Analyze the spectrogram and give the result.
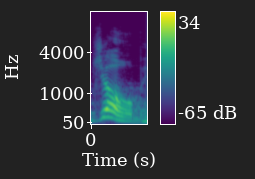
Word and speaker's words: Job: No, it's Job. His name is Job. His name's not Job. It's spelled the same, but pronounced differently.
